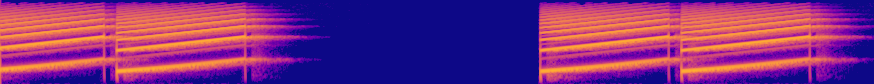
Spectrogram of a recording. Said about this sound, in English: Most notable about this change in musical atmosphere is the use of a siren.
